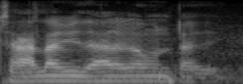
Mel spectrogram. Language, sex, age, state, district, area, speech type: Telugu, male, 30-45, Andhra Pradesh, Kadapa, rural, spontaneous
